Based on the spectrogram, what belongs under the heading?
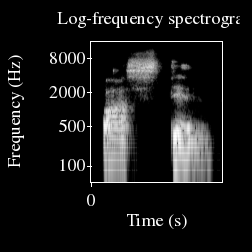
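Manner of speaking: Boston said with a reduced second vowel, falling; model word. Shown as a demonstration. Teacher models Boston for students. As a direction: say Boston clearly, soft last syllable. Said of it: "make the I sound".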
